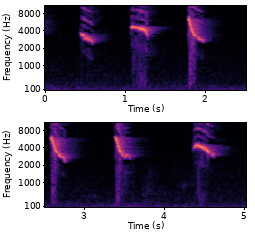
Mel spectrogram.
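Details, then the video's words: Javan bush lark that has finished moulting, practising songs: six sharp whistled notes falling quickly in pitch, delivered at a steady pace of roughly one every seven-tenths of a second, in quiet surroundings. "branjangan selesai mabung latih bongkar lagu"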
